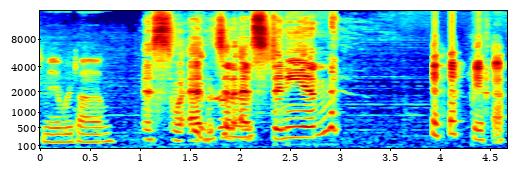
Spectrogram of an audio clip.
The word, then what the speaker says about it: Estinian: Instead of Estinian? Yeah. Estinine.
